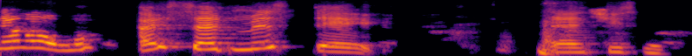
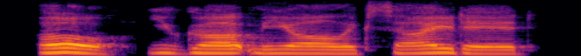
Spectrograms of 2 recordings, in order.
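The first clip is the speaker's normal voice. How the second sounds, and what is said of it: Imitates a movie character's voice. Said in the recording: “I do this really great impression”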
